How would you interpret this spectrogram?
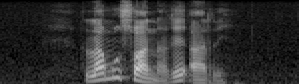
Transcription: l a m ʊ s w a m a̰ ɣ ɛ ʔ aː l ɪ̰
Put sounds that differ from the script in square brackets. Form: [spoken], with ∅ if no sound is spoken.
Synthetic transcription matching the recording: l a m ʊ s w a [n] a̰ ɣ ɛ ʔ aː [r] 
